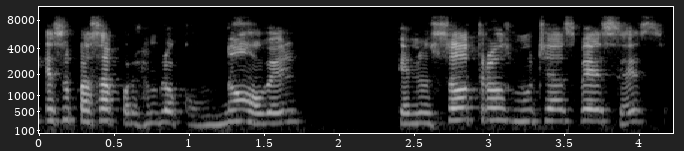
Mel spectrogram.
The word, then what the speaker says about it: Nobel: pronunciamos Nobel y no se escucha que se pronuncia Nobel, ¿no? Sin embargo, si verificamos en el diccionario panhispánico de dudas, esa palabra, su origen es aguda. Esa palabra es aguda, o sea, la pronunciación debería ser Nobel.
